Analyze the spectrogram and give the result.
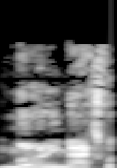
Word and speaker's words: MoneyMax: That does it for Money Max, which rhymes with honey snacks.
